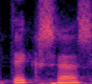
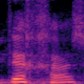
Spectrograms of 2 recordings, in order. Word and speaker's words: Texas: os hagáis una idea la x que hay en México y Texas que en realidad deberían supuestamente pronunciarse en México y y Texas igual que decimos examen o extranjero eh se pronuncian México y Texas Es decir esa x una una J porque es como si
